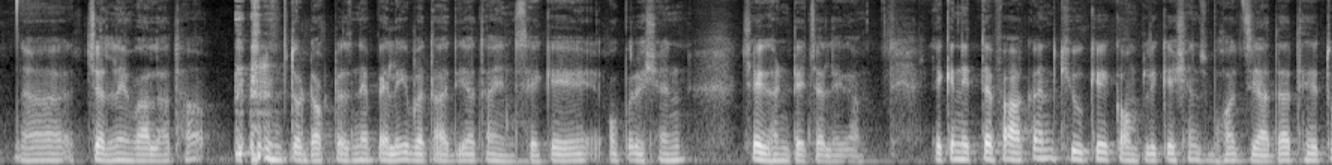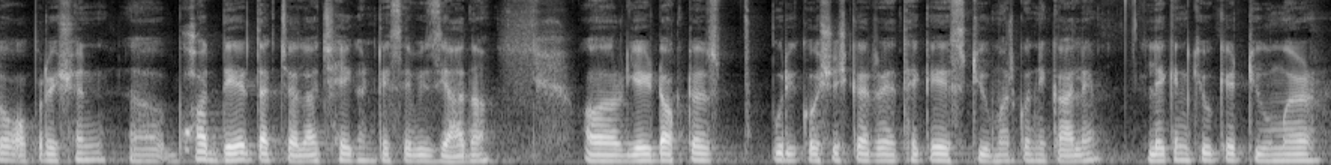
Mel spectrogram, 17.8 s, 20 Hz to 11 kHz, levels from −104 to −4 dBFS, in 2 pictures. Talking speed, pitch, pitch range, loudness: 180 wpm, 130 Hz, 120-135 Hz, -24 LUFS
